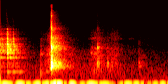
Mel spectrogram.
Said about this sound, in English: I love that you have a dice tray and you keep picking it up to roll.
